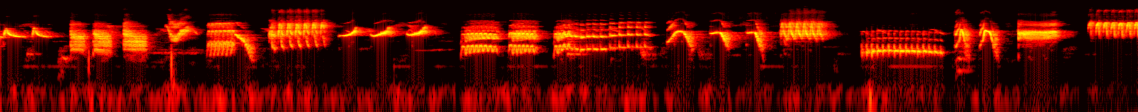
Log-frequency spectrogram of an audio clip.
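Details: Pundung-type Asian pied starling lure song, phone-recorded to trigger birds into song: a dense chatter of grating, buzzy notes broken by short rising and falling whistles, delivered nonstop.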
